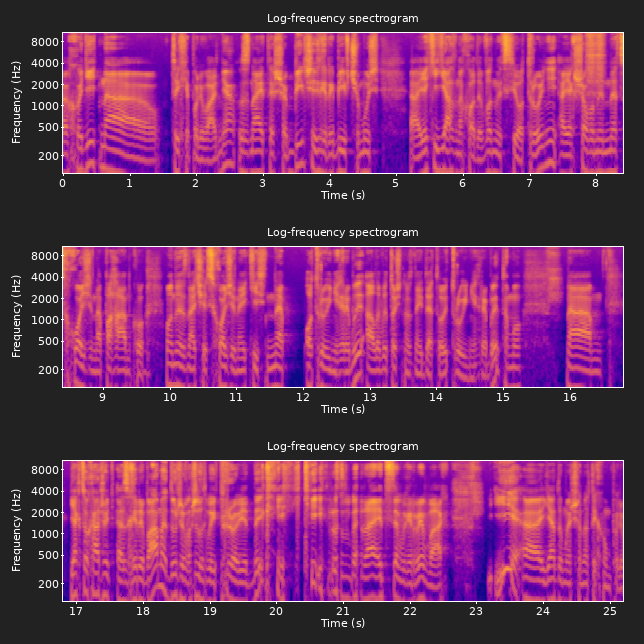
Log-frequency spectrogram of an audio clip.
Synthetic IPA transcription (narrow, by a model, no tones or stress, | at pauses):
xɔdʲitʲnɐ | t̪ɪxɛpɔlʲʊʋɑnʲːɐznɑjt̪ɛʃt͡ʃɔbʲilʲʃisʲtʲɦɾɪbʲiwt͡ʃɔmusʲ | jɐkʲijaznɐxɔd̪ɪʋɔnɪwsʲiɔt̪ɾujnʲiʔɐjɐkʃt͡ʃɔʋɔnɪnɛsxɔʒʲinɐpɐɦɑnkʊʋɔnɪznɑt͡ʃɪtʲsxɔʒʲinɐjɐkʲisʲnɛ | ɔt̪ɾujnʲiɦɾɪbɪʔɐlˠɛʋɪt̪ɔt͡ʃnɔznɐjd̪ɛt̪ɛɔjt̪ɾujnʲiɦɾɪbɪt̪ɔmu | jɐkt̪ɔkɑʒʊtʲzɦɾɪbɑmɪd̪uʒɛʋɐʒlˠɪʋɪjpɾɔʋʲid̪̚nɪkjɐkʰɪjrɔzbɪɾɑjet͡sʲːɐwɣɾɪbɑx | ijad̪umɐjʊʃt͡ʃɔnɐt̪ɪxɔmpɔlʲ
